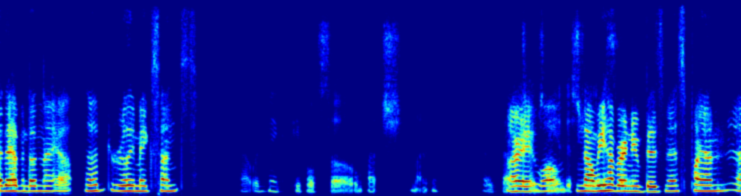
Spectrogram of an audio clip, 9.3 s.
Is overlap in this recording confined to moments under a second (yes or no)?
no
